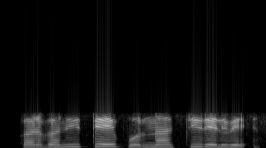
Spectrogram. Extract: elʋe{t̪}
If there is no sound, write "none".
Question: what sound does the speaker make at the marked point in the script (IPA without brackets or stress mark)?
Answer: none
